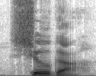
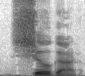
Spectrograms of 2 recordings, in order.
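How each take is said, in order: The two takes are said the same way.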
